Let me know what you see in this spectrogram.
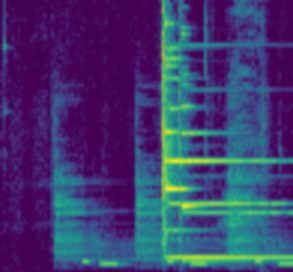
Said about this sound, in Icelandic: Þetta er klukka, þetta er klukka með fuggl, vekjara klukka. Mm, klukka, kl ég ætla að láta næja, klukka með fuggli, akkurat, gali, svona gali klukku. Þetta heyrist nú ekki að mörgum heimilum lengur.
